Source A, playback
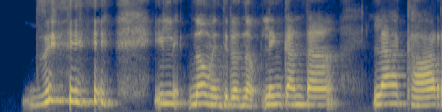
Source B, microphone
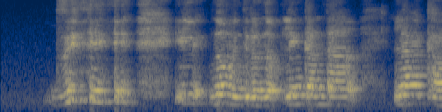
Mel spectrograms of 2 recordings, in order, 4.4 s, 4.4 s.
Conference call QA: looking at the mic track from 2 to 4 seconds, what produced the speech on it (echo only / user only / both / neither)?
echo only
